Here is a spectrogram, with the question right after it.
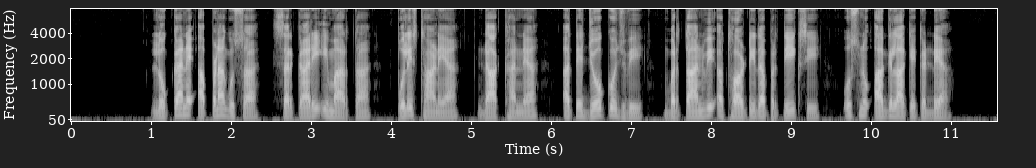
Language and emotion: Punjabi, neutral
